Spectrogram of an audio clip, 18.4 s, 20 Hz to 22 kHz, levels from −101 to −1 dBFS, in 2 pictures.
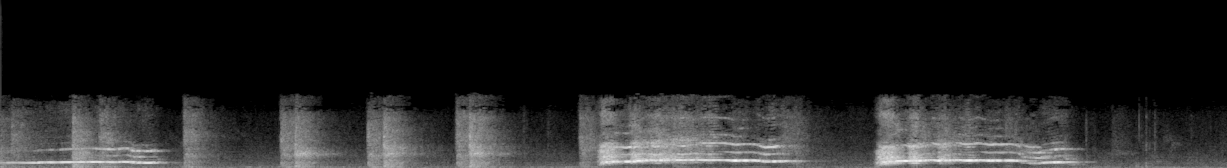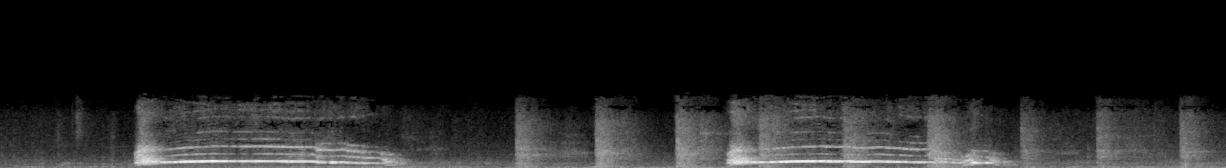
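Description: No technical faults can be heard anywhere in this recording of sounds. Nothing in the audio breaks off, jumps or changes character from one moment to the next.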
